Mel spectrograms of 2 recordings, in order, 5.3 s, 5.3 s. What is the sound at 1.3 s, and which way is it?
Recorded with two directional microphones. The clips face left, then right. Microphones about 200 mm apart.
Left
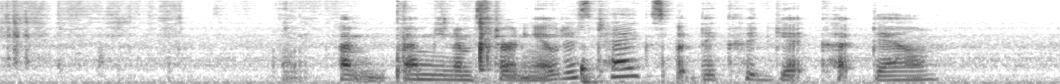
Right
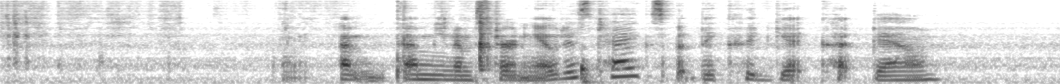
Speech, 10° right (ahead or behind).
